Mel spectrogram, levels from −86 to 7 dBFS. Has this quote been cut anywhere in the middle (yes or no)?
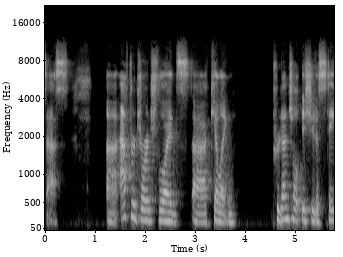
no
